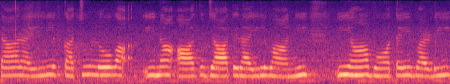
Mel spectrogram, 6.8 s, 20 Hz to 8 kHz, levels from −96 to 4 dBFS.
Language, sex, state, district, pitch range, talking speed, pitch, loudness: Hindi, female, Bihar, East Champaran, 225-250 Hz, 125 wpm, 240 Hz, -16 LUFS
